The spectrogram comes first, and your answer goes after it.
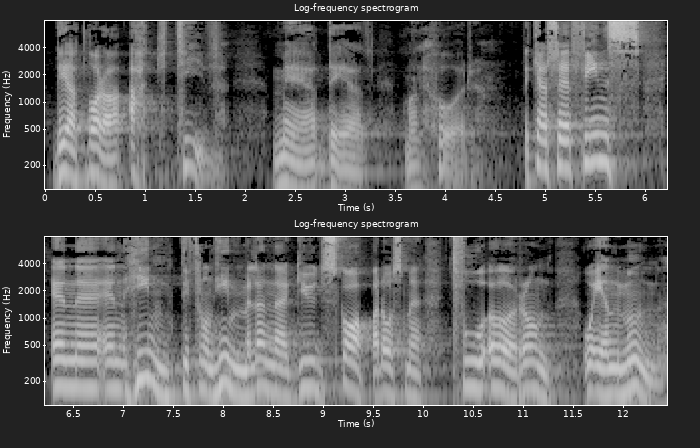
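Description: A middle-aged man gives a calm, unhurried sermon, pausing as he builds each point. His voice is mellow and dark. It rings out with the long reverb of a church hall. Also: on the high side. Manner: calm, measured preaching with slow pauses. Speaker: preacher.

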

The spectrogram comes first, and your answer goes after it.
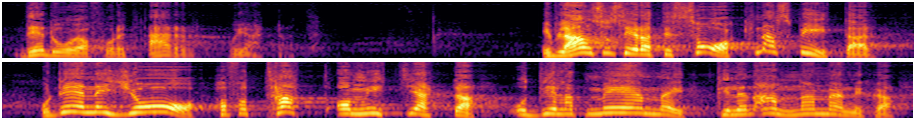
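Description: A man voicing a gentle wise old man who calmly and softly explains his scarred heart. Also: high voice, in a large hall, pitched above the performer's own voice, exaggerated voice. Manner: calm, soft, explaining.

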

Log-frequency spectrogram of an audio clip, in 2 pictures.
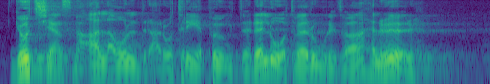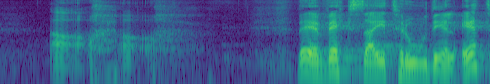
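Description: A man preaching a lively sermon from the pulpit in a church, acting out the story as he goes. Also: medium pitch, slightly rough. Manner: animated, acts out the story's voices. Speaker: pastor. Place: church sanctuary. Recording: long church reverb.

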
